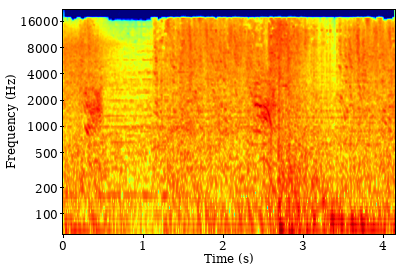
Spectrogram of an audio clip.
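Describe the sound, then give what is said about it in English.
Rocket hit in a video game: loud, continuous crashing and roaring blast noise that swells again past the midpoint with a whooshing rush. “Ow, ow, that's a rocket.”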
